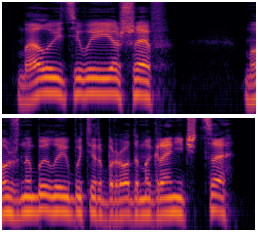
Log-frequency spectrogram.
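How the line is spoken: Deep bass voice. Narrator (Russian): он пробасил

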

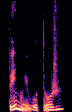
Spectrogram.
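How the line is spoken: Calm retort. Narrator (Russian): спокойно парировал он

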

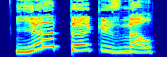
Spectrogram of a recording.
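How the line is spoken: Exclaiming with hearty laughter. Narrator (Russian): воскликнул господин, названный Аркашей, и залился таким жарким хохотом, словно внутри у него бурлил котел оптимизма

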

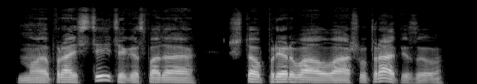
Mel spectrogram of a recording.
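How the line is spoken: Deep resonant voice. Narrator (Russian): произнес он глубоким и звучным голосом

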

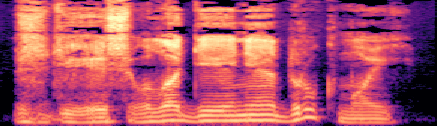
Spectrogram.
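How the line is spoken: Gentle interruption. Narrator (Russian): мягко прервал его Сварог

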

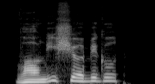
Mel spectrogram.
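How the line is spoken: Little one, oddly calm. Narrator (Russian): как-то спокойно произносит маленький

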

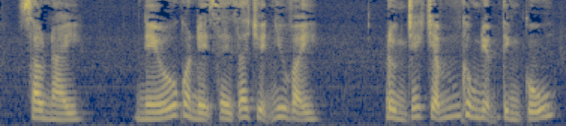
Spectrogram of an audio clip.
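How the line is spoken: Cold familiar voice. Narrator (Vietnamese): một giọng nói lạnh lùng mà quen thuộc

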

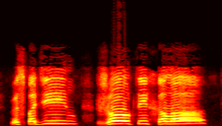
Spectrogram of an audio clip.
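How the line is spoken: Shouting with all her strength. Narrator (Russian): изо всех сил закричала принцесса

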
